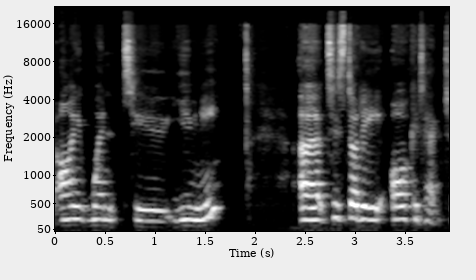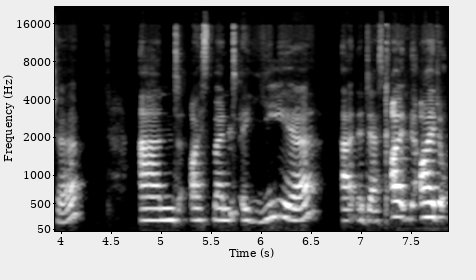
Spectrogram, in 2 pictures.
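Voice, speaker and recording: A woman in her fifties who grew up in Hong Kong, a guest on a video-call interview, telling her career story with animated acted-out dialogue. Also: medium pitch, vocal fry. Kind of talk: conversational interview.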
